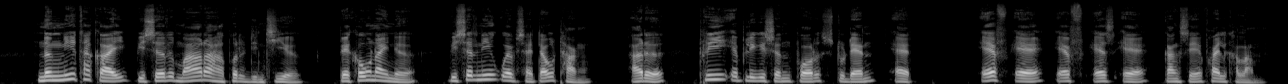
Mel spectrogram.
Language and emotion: Bodo, neutral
